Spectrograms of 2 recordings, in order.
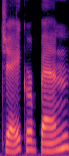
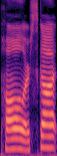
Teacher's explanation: Front vowels, like Jake or Ben, seemed gentler. Back vowels, like Paul or Scott, seemed maybe stronger.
